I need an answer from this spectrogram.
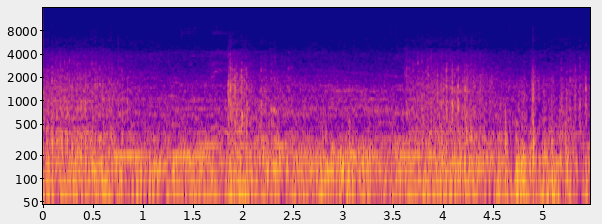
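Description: Aerial fireworks bursting, with sharp bangs near the start, about two seconds in and near the end, over a continuous crackle of exploding shells. Music plays along.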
